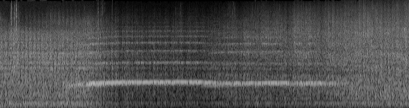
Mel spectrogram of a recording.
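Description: A steam locomotive's whistle blows a long, steady note.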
